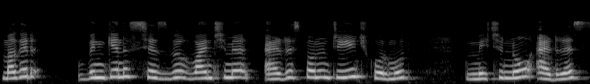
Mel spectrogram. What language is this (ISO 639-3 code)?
kas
